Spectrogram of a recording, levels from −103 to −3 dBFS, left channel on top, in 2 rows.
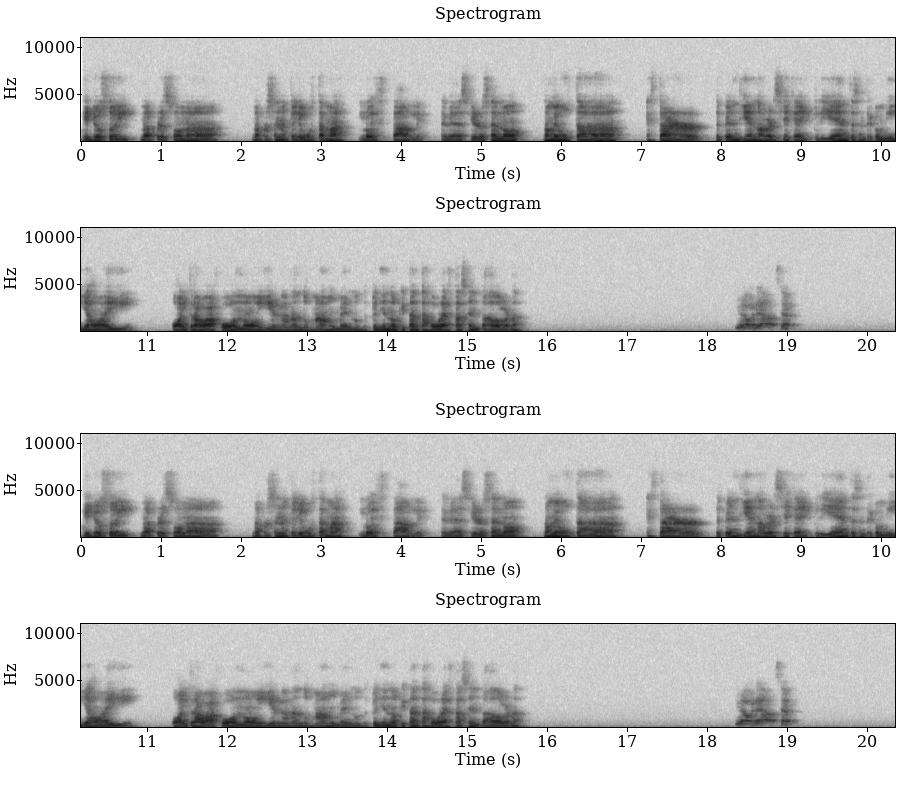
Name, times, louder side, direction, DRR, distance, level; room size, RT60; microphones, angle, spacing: voice 1, 0.0-1.7 2.1-5.5 5.8-6.7 7.1-7.8 8.0-10.8 11.3-15.6, left 2 dB, 25° left, 4 dB, 1.0 m, -18 dB
voice 2, 18.3-19.0, equal, 45° right, -1 dB, 3.6 m, -25 dB
8.2 x 4.2 x 5.5 m, 0.29 s
head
